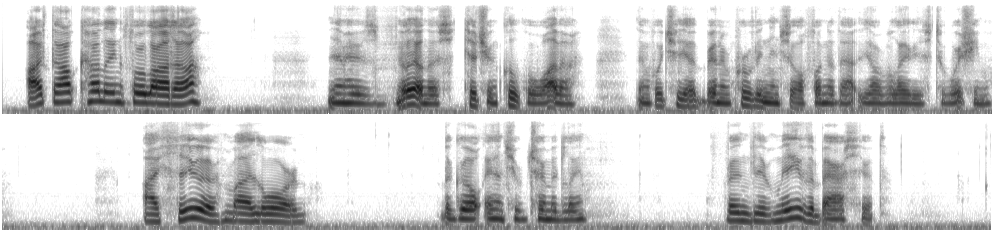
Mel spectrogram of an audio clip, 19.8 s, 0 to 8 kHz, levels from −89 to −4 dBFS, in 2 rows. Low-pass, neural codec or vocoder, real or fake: 7.2 kHz; autoencoder, 22.05 kHz, a latent of 192 numbers a frame, VITS, trained on many speakers; fake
